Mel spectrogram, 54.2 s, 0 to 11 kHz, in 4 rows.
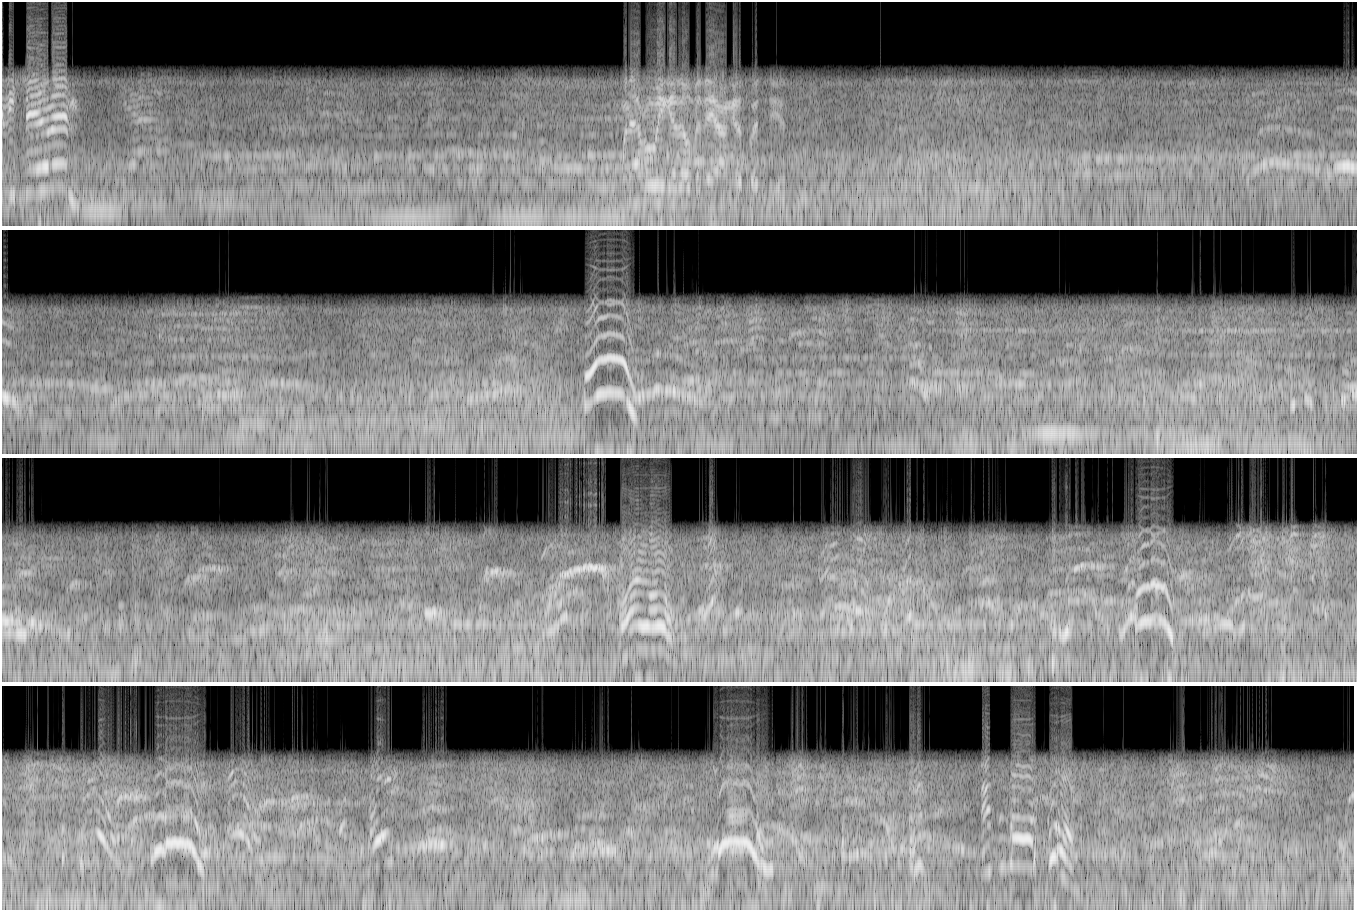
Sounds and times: Music: 0.0 - 54.1.

